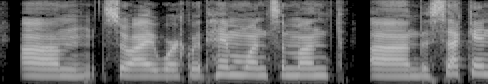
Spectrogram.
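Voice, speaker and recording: Fairly even intonation and a moderate pace come through noticeable background noise. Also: woman. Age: 20s. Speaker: freelancer and podcast host. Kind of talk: casual solo podcast monologue.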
